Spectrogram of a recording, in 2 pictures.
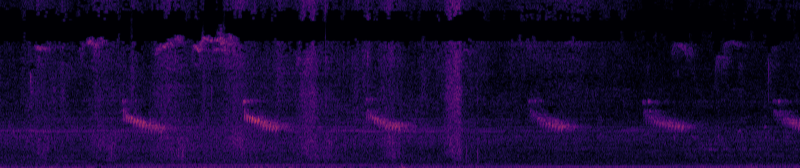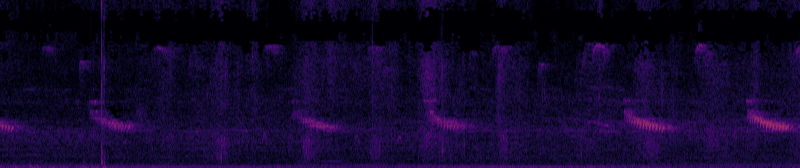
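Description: A bird calling over and over, a short downward-sliding note about once a second, over a steady low hum.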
